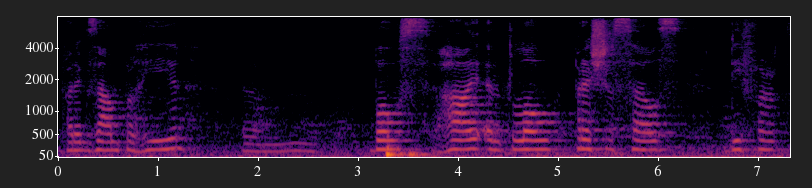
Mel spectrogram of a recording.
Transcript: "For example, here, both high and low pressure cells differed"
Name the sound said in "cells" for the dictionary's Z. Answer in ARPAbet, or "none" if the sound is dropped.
S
